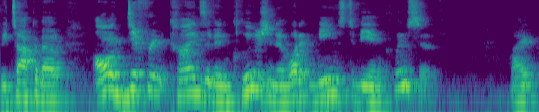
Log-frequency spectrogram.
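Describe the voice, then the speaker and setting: Somewhat breathy male speech at a moderate pace, ordinary pitch variation, and audible room echo. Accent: Canadian. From Canada, Ottawa. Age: 40s. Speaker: accessibility consultant. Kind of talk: workshop presentation.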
